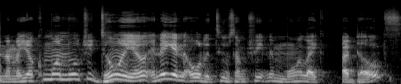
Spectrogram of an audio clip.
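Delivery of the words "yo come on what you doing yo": put-on Brooklyn street-style accent, pitched up. Speaker retells talking to the kids in a brooklyn accent. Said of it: "I've been Brooklyn on them a lot".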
